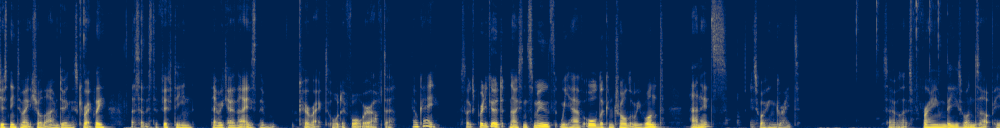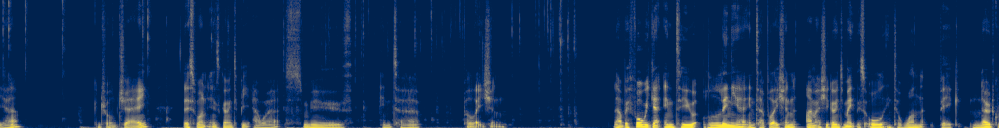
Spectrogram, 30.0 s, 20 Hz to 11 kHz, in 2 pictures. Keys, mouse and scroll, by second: 0.2 scroll up 2, 1.0 click, 3.0-3.3 middle drag, 4.7-5.8 shift+drag, 6.3-7.6 middle drag, 9.1 scroll down 1, 9.4-10.5 shift+middle drag, 12.1 scroll down 3, 12.3 middle click, 12.7 drag, 13.1 g, 13.8 drag, 14.0 g, 15.2 click, 16.4 ctrl+j, 17.0 click, 17.2 F2, 19.4 shift+o, 21.2 shift+BackSpace, 24.9-25.3 middle drag, 25.9-26.3 middle drag, 27.5 middle click.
